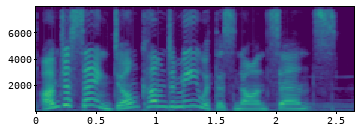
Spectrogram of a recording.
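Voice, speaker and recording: A woman's voice: sits high, sing-song, moderate pace, a bit bright, no echo, soft background music, pitched above the performer's own voice. A woman voicing a blunt, judgmental, scornful woman in story dialogue, smug and needling in a matter-of-fact way. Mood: dismissive.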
